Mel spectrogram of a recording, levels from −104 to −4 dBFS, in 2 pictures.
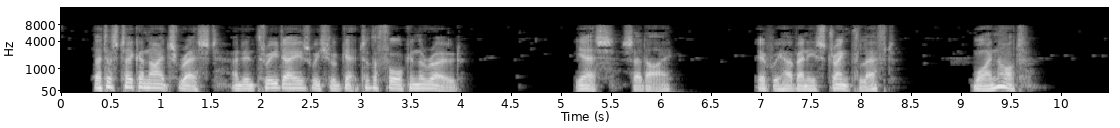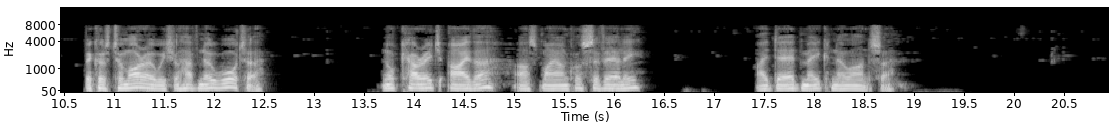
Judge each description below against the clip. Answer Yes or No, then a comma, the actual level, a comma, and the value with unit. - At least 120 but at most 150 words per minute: Yes, average, 145 wpm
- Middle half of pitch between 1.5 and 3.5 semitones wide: Yes, average, 3.2 semitones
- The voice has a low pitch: Yes, low, 115 Hz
